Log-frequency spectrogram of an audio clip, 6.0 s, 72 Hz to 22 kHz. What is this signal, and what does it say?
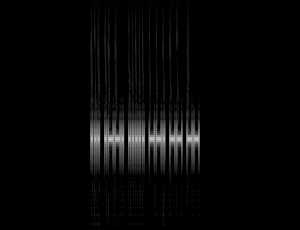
Morse code, heard as a keyed tone, about 34 wpm, 700 Hz. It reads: SP5GMM
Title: DXCC-100 Call Signs - 6 Characters - Repeated 2x - 35wpm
